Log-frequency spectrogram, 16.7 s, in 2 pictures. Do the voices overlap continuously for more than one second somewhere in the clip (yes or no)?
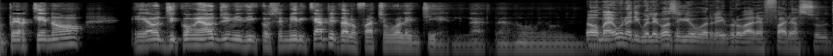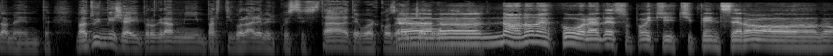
no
